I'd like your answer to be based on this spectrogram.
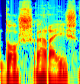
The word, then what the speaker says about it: dos Reis: ihn Alves dos Reis, aber im Portugiesischen, soweit ich mich informiert habe, ähm, spricht man den Namen dos Reis aus.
